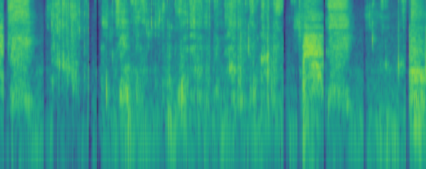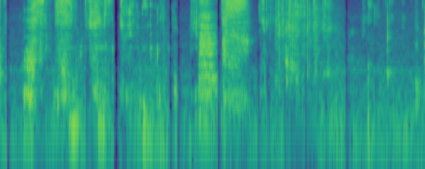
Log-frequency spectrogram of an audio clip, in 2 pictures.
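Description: Close-miked biting and chewing of candy: a quick series of crunchy bites and chewing sounds with short gaps between them.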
